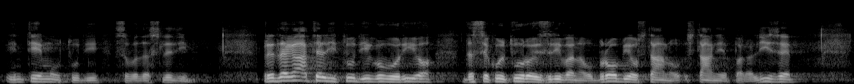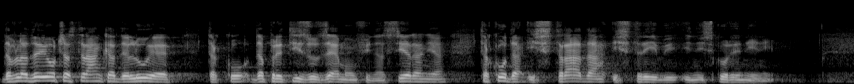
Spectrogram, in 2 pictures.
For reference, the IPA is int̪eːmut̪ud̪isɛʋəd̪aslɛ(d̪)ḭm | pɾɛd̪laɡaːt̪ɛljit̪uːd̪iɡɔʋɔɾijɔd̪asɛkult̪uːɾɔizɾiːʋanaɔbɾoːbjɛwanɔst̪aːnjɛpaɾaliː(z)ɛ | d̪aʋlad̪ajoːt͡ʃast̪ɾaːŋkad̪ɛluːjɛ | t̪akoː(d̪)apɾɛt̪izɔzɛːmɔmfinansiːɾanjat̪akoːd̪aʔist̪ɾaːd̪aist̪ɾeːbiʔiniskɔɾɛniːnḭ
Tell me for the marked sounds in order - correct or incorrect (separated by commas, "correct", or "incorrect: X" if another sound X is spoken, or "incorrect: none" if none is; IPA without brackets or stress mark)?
correct, correct, correct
